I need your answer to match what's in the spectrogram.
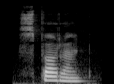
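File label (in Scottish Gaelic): "sporan", Scottish Gaelic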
